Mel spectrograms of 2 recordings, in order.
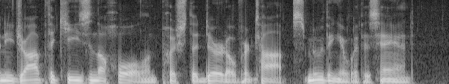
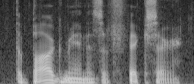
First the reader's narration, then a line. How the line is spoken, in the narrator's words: he said softly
